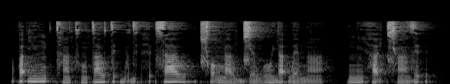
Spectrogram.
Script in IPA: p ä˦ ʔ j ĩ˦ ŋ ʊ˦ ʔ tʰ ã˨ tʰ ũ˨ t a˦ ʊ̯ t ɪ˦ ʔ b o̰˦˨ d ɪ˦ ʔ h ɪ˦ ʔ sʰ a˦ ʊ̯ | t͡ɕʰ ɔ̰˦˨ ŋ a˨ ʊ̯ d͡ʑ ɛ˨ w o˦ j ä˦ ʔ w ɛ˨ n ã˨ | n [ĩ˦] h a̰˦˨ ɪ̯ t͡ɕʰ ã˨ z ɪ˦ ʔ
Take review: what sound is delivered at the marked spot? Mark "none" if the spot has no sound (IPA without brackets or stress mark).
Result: ĩ˦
